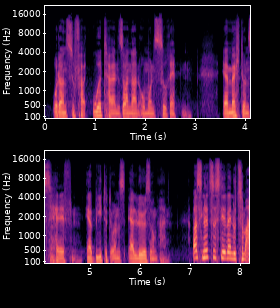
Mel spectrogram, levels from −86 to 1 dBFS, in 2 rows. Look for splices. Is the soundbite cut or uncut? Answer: cut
